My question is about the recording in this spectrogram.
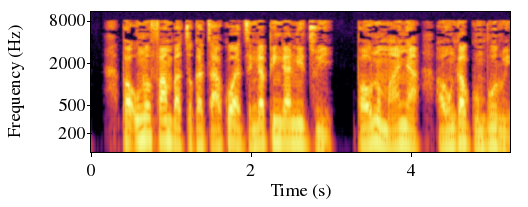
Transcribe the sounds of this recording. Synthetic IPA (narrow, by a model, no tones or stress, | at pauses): pauno̞fambat͡so̞k̬ad͡zako̞ɦad͡ziŋɡapiŋɡanid͡zwi | pauno̞m̤aɲa | ɦauŋɡaɡʱumbuːrwi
